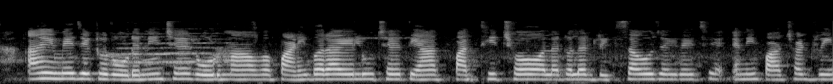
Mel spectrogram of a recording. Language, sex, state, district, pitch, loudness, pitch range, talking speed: Gujarati, female, Gujarat, Gandhinagar, 235 Hz, -15 LUFS, 225-245 Hz, 175 wpm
